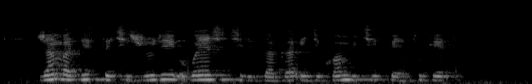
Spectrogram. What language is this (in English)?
Kinyarwanda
